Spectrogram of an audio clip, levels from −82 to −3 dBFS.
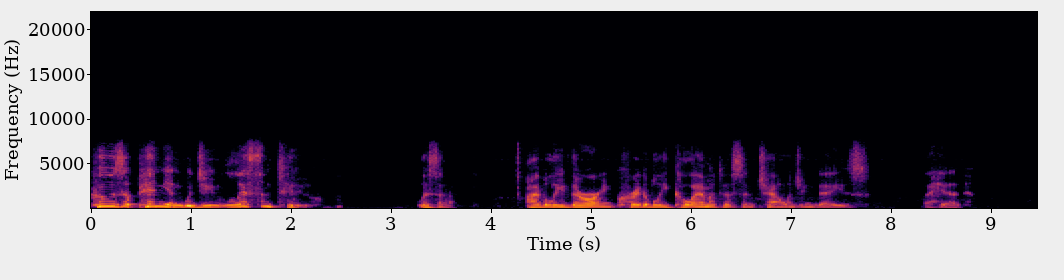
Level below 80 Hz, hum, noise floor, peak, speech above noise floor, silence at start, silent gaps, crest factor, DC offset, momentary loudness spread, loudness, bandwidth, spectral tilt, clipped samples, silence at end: -68 dBFS; none; -79 dBFS; -10 dBFS; 52 dB; 0 s; none; 18 dB; under 0.1%; 18 LU; -27 LUFS; 7.8 kHz; -6 dB/octave; under 0.1%; 0.65 s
